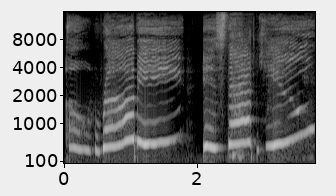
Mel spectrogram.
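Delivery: very high tiny voice, you drawn out. Retelling a story, the speaker does what a little voice said, in a tiny little voice. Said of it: "So this little voice said".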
